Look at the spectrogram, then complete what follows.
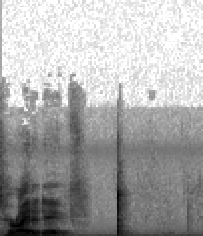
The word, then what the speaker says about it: Haradav: No, it's Harida Dave. All right, I like Moon Cookie better. Yeah, he told me it's Harida Dave.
